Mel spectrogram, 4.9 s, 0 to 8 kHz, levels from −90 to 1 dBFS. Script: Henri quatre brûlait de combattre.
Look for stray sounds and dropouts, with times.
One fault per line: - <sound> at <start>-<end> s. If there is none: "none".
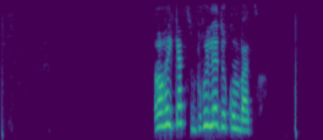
none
